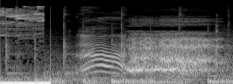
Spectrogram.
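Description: Loud music cuts off suddenly, then a short rising-and-falling tone and tyres skidding under sudden hard braking of a truck.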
